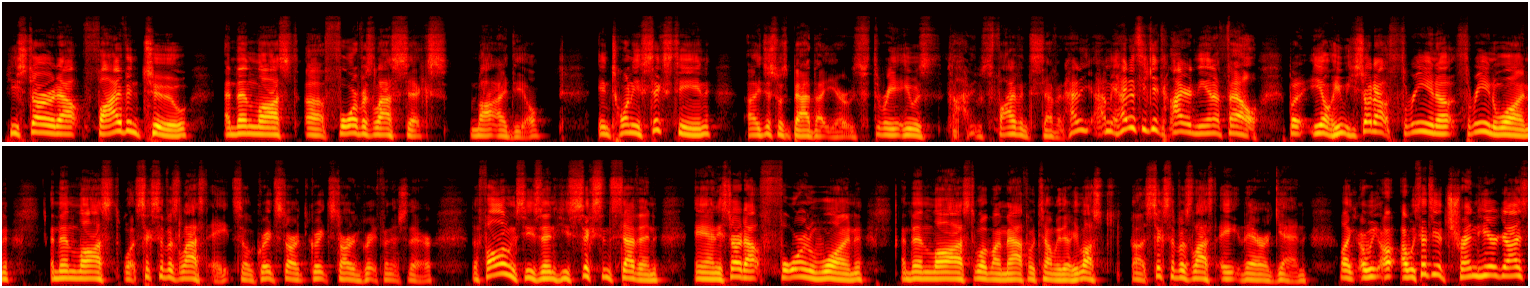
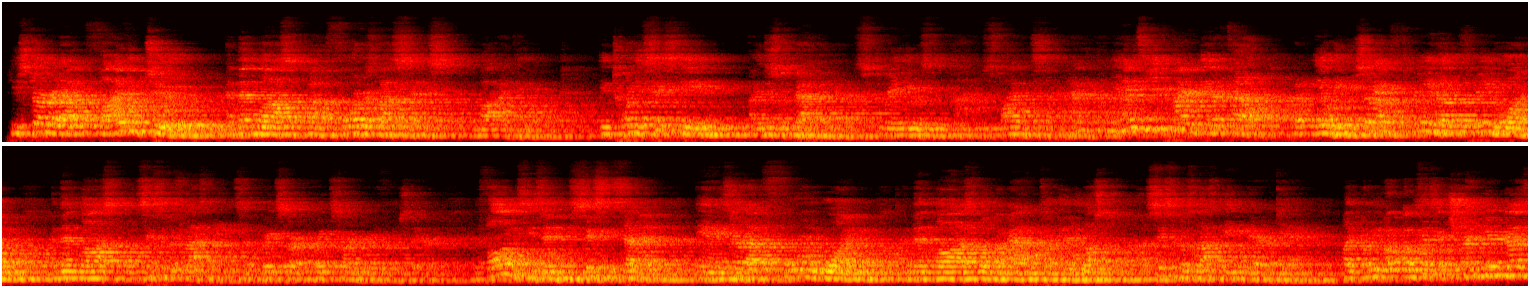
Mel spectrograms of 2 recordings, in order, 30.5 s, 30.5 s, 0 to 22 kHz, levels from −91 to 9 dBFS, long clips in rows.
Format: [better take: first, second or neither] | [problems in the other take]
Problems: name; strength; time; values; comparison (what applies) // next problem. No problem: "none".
first | off-mic speech; far // room echo; strong; dies away in 2.7 s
